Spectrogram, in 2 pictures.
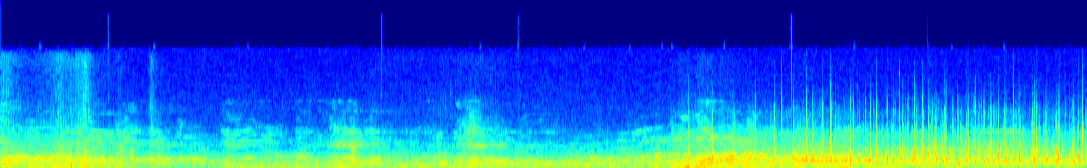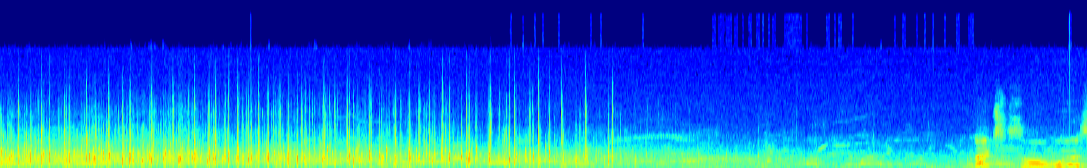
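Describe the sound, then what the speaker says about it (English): A large outdoor concert crowd at the Halifax Summit final-day celebrations cheers and applauds, a band's music fading into a swelling wall of clapping and shouting that holds loud and steady before easing off. "Listen to that crowd."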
